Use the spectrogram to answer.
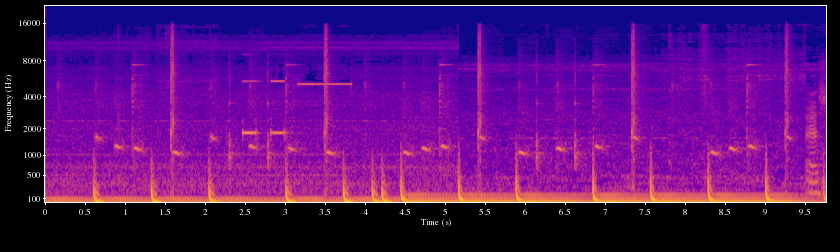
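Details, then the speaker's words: Anesthesia machine self-test during operating room setup: steady machine hum with repeated clicks and short beeps at uneven intervals, ending in a successful test. "can see the self test was a success and the machine is ready to go"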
